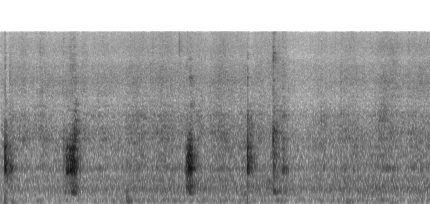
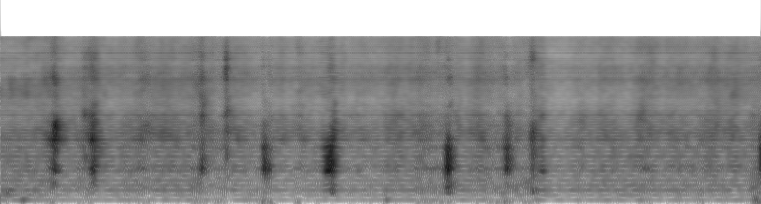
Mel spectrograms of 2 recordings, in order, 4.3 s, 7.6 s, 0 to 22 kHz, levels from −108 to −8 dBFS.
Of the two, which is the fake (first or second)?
second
